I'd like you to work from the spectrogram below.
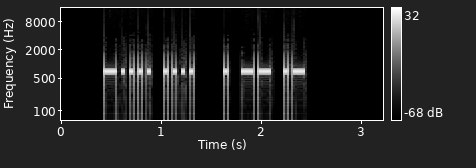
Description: Morse code, heard as a keyed tone, about 28 wpm, 700 Hz. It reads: 6H EMA
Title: Winter Field Day Exchanges Encore 28wpm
